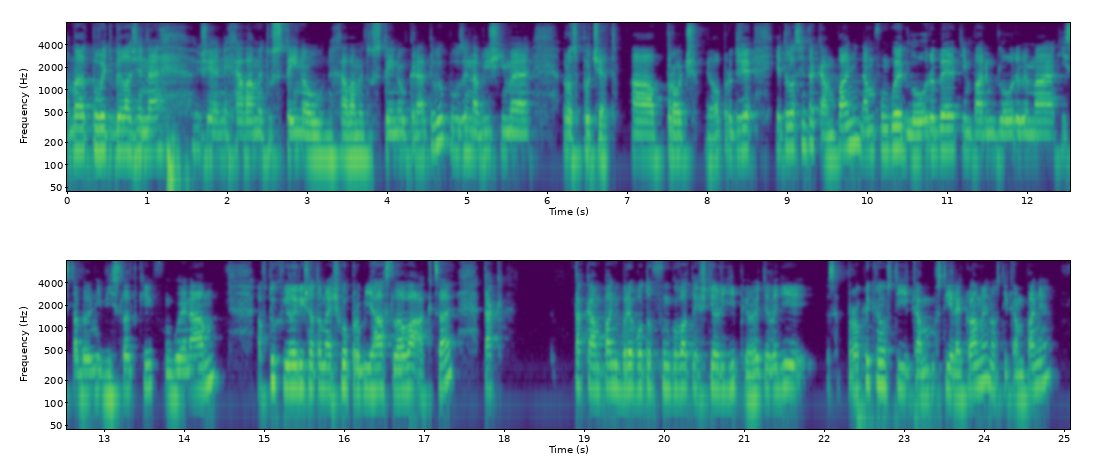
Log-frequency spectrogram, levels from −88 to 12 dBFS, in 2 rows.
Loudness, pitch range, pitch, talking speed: -17 LUFS, 130-155 Hz, 140 Hz, 165 wpm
